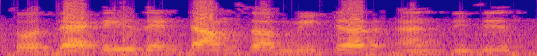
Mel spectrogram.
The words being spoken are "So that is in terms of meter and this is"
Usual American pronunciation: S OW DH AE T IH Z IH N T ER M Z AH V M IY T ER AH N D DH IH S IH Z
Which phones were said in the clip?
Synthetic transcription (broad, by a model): S OW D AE T IH Z IH N T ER M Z AH V M IY T ER AH N D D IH S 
